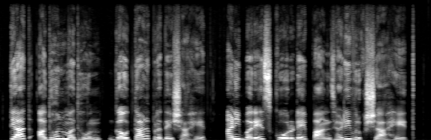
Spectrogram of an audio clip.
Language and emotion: Marathi, neutral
